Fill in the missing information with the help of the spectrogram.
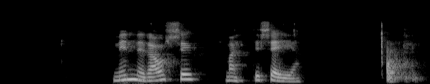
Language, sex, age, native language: Icelandic, female, 50-59, Icelandic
